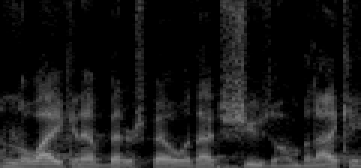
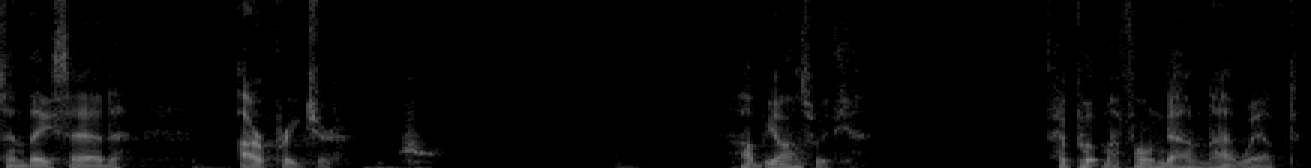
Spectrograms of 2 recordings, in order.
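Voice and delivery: much softer, near tears with joy; hushed, moved confession; 3 semitones lower, 6 dB quieter than usual. Real, not acted. Preacher tells the church his text moved him, softly. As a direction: speak it low, choked up.

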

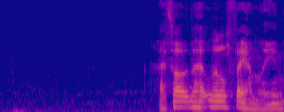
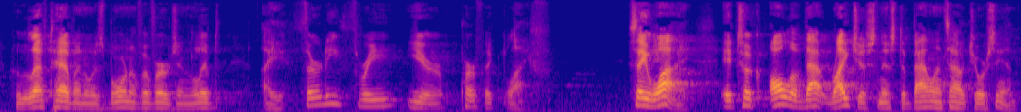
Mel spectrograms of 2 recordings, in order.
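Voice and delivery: full-force preaching; 9 dB louder than usual. Real, not acted. Pastor preaching salvation to the room, shouting fervently. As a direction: preach it hard, raise the roof.

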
